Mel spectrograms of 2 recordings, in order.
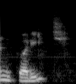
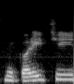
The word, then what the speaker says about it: Nicorici: So my name is Alexandra Nicorici. I Okay, know got many it. people pronounce that. It's fine. And many people tell me it's Nicorici. No, it's not Italian.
